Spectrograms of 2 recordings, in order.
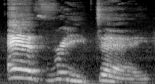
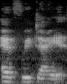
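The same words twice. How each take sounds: First: The vowels are stretched out and emphasized. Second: The vowels are short and flat. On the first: The speaker calls it right. "so emphasize that" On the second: The speaker calls it wrong. "not every day"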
